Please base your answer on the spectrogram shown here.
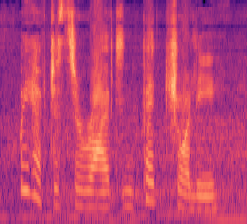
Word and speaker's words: Peccioli: have just arrived in pet choli which Google Earth calls our Google Maps calls pixely so we kept on saying oh we've arrived in Pitch silly obviously the pronunciation is not always the best oh that was it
